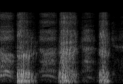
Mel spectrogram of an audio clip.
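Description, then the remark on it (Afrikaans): A person imitates a panting deer, a hart that has run to escape hunters, with three loud, harsh breathy gasps, evenly spaced, with short quieter breaths between them. “Hy hyg.”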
